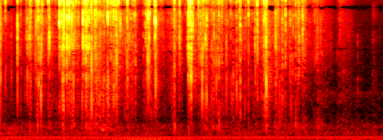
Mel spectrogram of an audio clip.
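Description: Foil wrapper of an Upper Deck hockey card pack being torn open and crinkled by hand, a dense run of crackles that dies down near the end.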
